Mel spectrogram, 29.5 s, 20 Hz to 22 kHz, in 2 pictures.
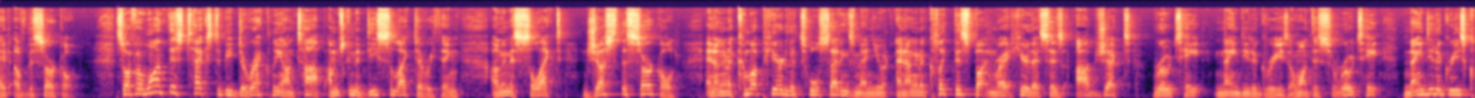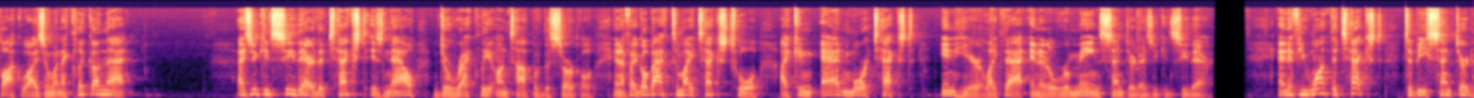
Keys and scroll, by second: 15.0 typing, 20.4 typing, 24.2-25.2 typing, 26.6 super+z, 27.2 super+z, 28.1 super+z.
